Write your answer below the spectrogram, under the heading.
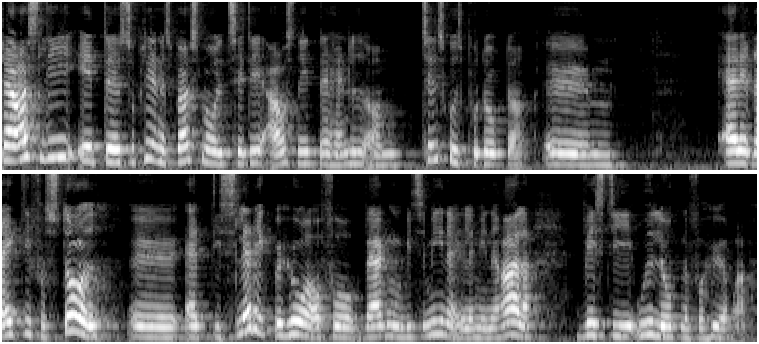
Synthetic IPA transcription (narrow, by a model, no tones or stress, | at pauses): d̥ɑ̈æɐɒ̽səliːʔe̝d̥supʰle̝̰ɐnəsb̥ɶɐsmɔ̰̽ːlt͡sʰe̝ld̥e̝ʔɑ̈ʊsnid̥̚ːɑ̈ɦænləð̞̩ˠɒ̽mt͡sʰe̝lsɡ̥uðˠspʰʁo̝d̥ɔ̽ɡ̥̚d̥ɐø | æɐɾ̥e̝ʁɛɡ̥̚d̥ifɒ̽sd̥ɔ̰̽ːð̩ˠøæd̥isleɾe̝ɡ̥əb̥e̝ɦø̰ʊ̰ɐːfɔ̰̽ːʋæɐɡ̥n̩ʋit͡sʰæmḭːnɐʔelɐminəʁɑ̰̈ːlɐ | ʋe̝sd̥iuð̞ˠlɔ̽ɡ̥ənəfɒ̽ɦøɐb̥ʁɑ̰̈b̥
